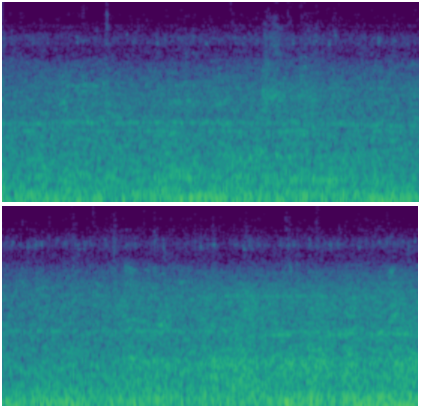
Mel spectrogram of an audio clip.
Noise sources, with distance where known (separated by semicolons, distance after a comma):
medium-sounding engine, far; person or small group talking, far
